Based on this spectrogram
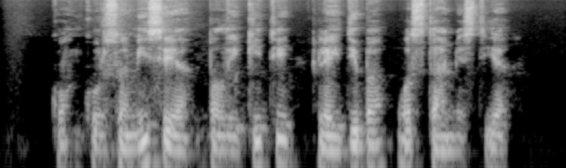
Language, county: Lithuanian, Vilnius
